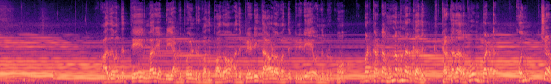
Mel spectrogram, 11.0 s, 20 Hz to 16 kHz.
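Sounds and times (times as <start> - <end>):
tanpura drone: 0.0 - 11.0.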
